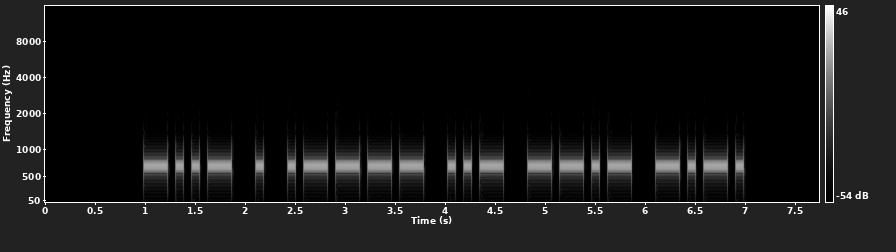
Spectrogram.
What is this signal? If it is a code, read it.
Morse code, heard as a keyed tone, about 15 wpm, 700 Hz. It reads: XE1UQC
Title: DXCC-100 Call Signs - 6 Characters - Repeated 3x - 15wpm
